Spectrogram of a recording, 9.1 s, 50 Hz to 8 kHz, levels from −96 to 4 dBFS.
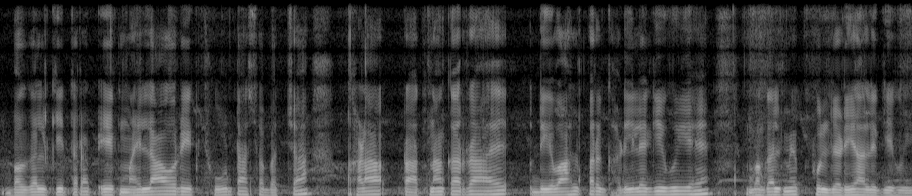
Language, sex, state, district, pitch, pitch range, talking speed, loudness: Hindi, male, Jharkhand, Sahebganj, 125 Hz, 115-135 Hz, 185 wpm, -31 LUFS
